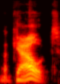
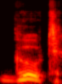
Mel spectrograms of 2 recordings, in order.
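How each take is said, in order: First: The vowel sounds like the one in out. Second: The vowel sounds like the one in boot. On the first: The speaker calls it right. "It's gout" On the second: The speaker calls it wrong. "not goot"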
